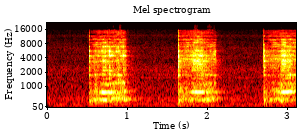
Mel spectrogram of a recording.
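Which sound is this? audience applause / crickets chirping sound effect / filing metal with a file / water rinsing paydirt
filing metal with a file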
